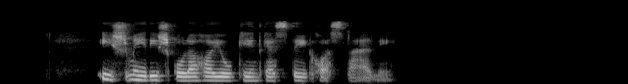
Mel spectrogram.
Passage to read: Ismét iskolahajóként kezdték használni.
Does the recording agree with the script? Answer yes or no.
yes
